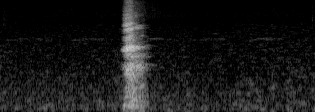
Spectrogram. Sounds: Sneeze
